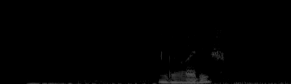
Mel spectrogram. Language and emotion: Russian, neutral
